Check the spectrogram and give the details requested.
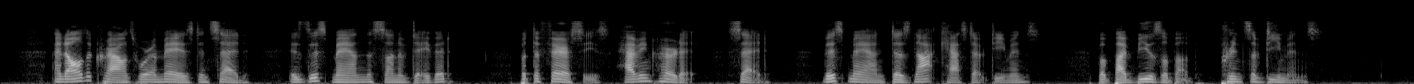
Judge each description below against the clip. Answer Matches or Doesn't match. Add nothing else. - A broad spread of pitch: Doesn't match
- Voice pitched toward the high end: Doesn't match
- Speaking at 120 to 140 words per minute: Doesn't match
